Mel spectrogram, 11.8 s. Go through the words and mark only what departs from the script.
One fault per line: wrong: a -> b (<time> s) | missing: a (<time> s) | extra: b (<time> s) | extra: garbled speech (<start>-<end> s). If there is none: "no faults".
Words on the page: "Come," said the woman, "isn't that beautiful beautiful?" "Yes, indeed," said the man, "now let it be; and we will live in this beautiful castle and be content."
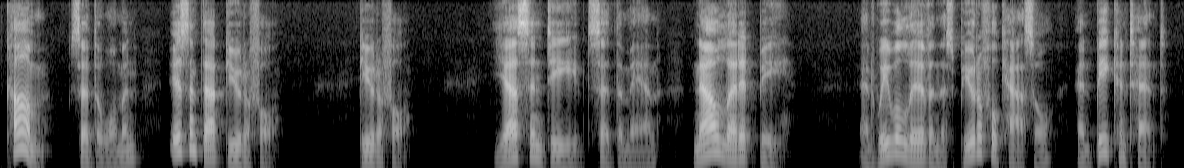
no faults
